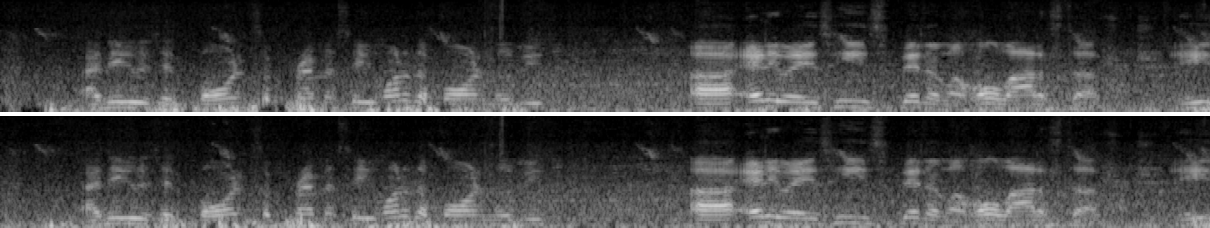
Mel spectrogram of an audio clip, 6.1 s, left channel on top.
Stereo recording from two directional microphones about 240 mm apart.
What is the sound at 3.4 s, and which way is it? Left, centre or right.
Speech, left.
